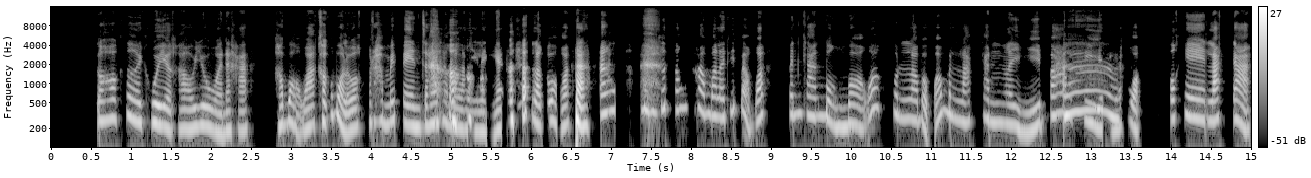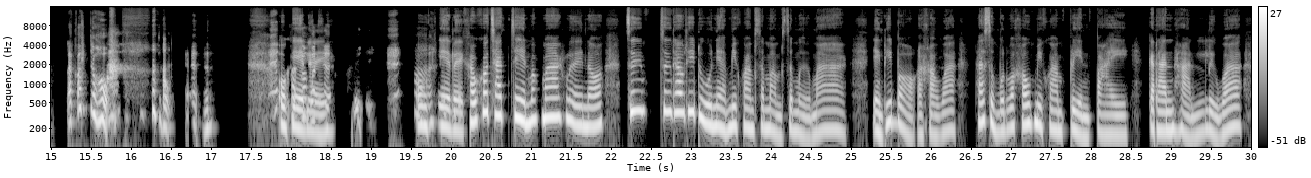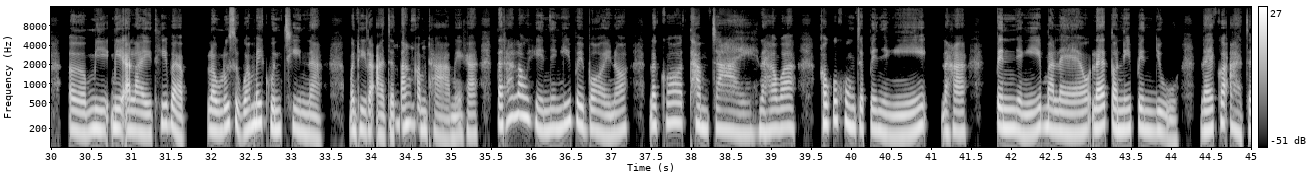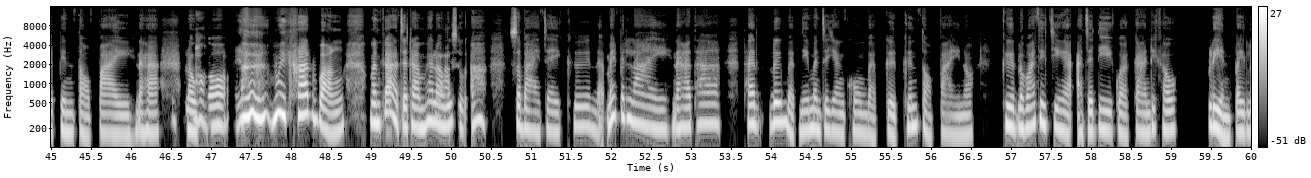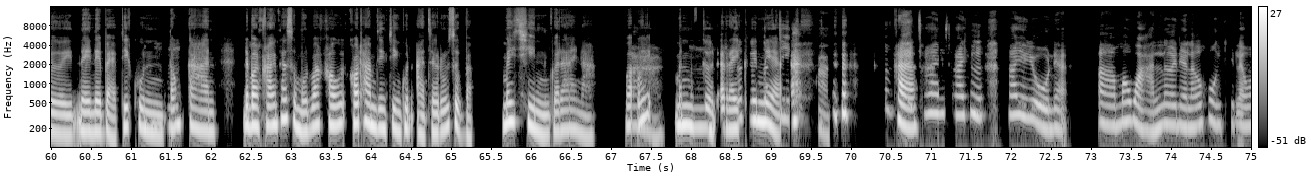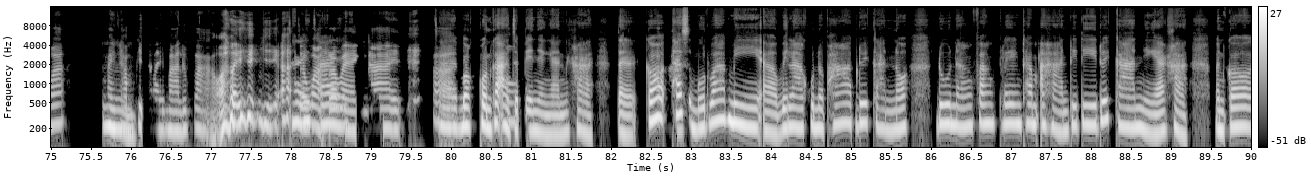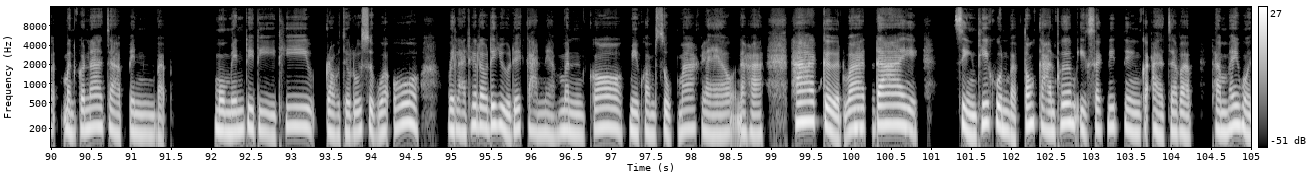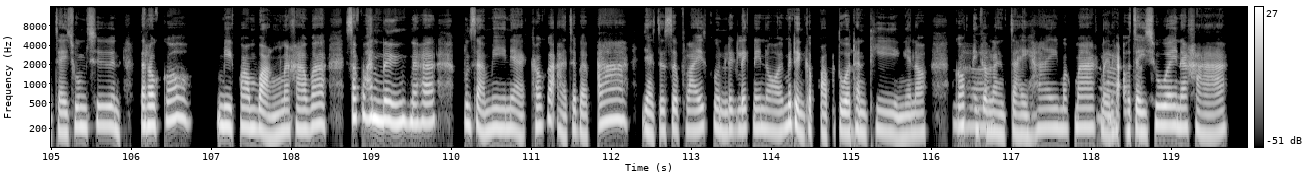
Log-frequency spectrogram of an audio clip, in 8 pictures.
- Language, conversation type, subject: Thai, advice, ฉันควรรักษาสมดุลระหว่างความเป็นตัวเองกับคนรักอย่างไรเพื่อให้ความสัมพันธ์มั่นคง?
- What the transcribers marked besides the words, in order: giggle; chuckle; other background noise; laugh; laughing while speaking: "จบ จบแค่นั้น แล้วก็ ก็เดินไป"; chuckle; laughing while speaking: "เป็นต่อไป"; chuckle; laughing while speaking: "ไม่"; chuckle; laughing while speaking: "อะไรอย่างเงี้ย"; laughing while speaking: "สักวันหนึ่ง"; unintelligible speech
